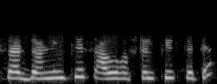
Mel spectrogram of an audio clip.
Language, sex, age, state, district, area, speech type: Odia, female, 18-30, Odisha, Sundergarh, urban, conversation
